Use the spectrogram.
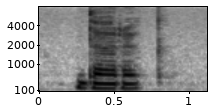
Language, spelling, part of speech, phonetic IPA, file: Polish, Darek, proper noun, [ˈdarɛk], LL-Q809 (pol)-Darek.wav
